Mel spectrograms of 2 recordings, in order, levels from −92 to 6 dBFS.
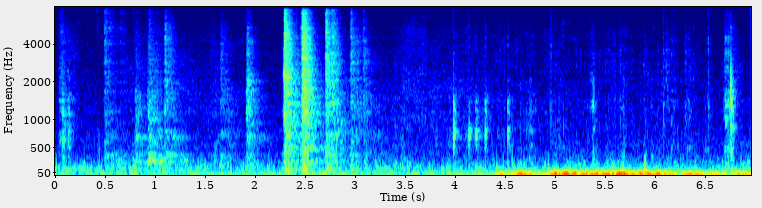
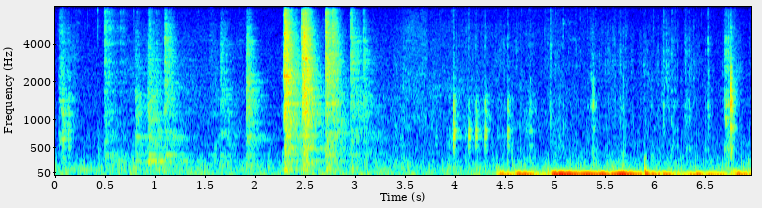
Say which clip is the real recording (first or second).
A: second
